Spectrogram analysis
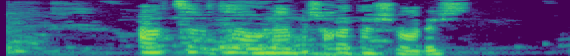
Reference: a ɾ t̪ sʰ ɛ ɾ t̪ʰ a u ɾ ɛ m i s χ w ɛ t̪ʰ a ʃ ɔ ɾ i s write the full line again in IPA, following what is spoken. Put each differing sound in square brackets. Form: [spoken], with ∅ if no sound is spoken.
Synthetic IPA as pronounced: a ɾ t̪ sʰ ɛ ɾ t̪ʰ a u [l] ɛ [b] i s χ w [a] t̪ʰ a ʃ ɔ ɾ i s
